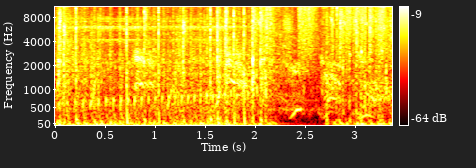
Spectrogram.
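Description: Gunfire in a shooter video game: rapid, dense bursts of shots fired back to back, loud and continuous, with a short lull near the end before the firing resumes.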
